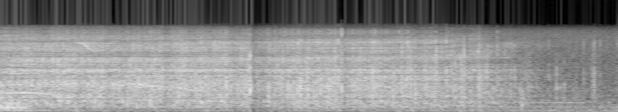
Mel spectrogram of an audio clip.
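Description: A studio audience applauding at the end of a song, heard from a record played on a turntable. The clapping fades out about five seconds in, leaving faint record surface crackle and clicks.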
